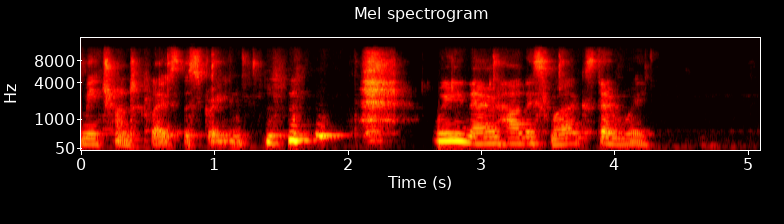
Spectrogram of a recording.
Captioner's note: laugh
